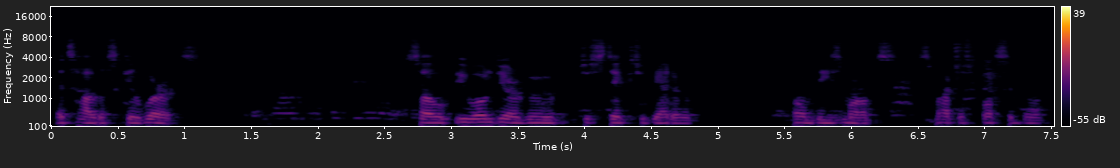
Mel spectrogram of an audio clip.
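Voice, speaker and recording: Casting: male game-guide commentator, Slovak accent, lowish voice, very even delivery, halting and plain-spoken, unscripted. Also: slightly rough. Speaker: gamer presenting a dungeon tanking guide. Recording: dull lo-fi voice track.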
